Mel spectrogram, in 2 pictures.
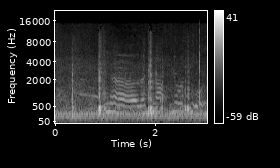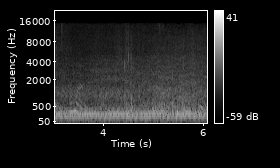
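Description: A steady, low engine drone runs throughout. A few sharp knocks and a brief wavering voice come over it about one to two seconds in.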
